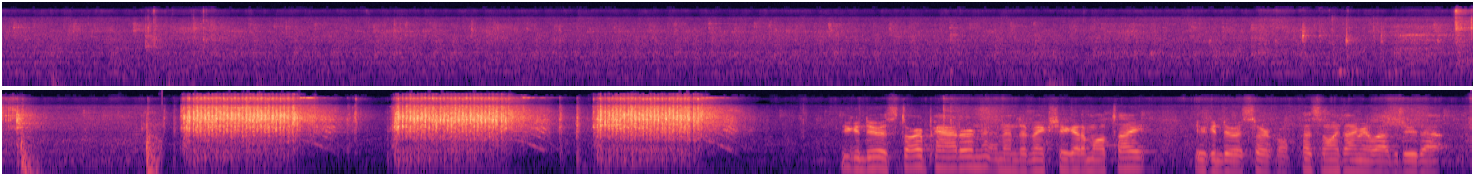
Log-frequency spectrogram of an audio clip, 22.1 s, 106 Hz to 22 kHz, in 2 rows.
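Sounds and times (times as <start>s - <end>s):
impact wrench spinning: 12.2s - 16.8s.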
